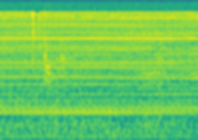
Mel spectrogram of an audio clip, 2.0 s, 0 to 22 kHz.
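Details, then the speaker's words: Vibrator-powered push-pull amplifier on a 13 V input, warmed up, heard at the loudspeaker: steady low hum with no buzz building up and a faint static crackle from the vibrator points making uneven contact; it idles quietly and normally. "there is no bus no hum or anything but you can hear a little bit of static in the background which is the vibrator points making uneven contact"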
